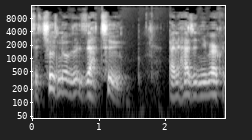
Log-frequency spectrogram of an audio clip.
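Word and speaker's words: Zattu: the children of the zatu and it has a numerical number of 22-40 and it's still pronounced that too when spelled is at a double t u um the children of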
